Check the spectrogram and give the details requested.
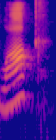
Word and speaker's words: walk: have words anding an A K in all of these words the a will take on its broad sound of a so we have walk talk chalk and stalk in all these words the a has its broad sound of a and the L is silent in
